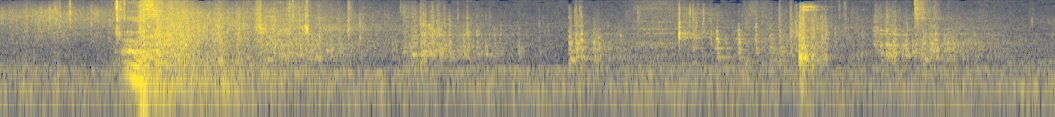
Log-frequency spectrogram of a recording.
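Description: Wooden splinters clatter to the ground.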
